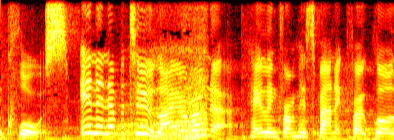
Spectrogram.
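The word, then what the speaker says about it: La Llorona: fangs and even claws in and number two Larona hailing from Hispanic folklore Liona which I'm pronouncing correctly now after you guys yelled at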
